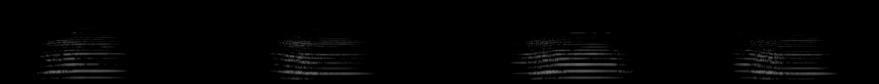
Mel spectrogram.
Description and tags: Libra, swing sound effect
A sound of swinging, best for animated scenes.
Made with a violin and a Zoom H4n.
